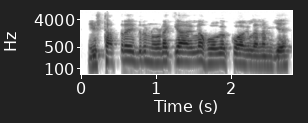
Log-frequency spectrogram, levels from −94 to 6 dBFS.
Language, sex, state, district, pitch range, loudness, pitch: Kannada, male, Karnataka, Shimoga, 135-175 Hz, -16 LUFS, 155 Hz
